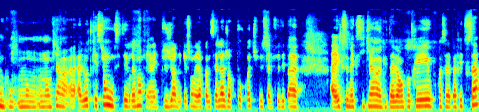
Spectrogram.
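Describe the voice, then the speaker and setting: This dark, mellow voice moves at a fairly quick pace with big swings in loudness, captured with a dry, close sound and no echo. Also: woman, medium pitch for a woman. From France. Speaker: vlogger. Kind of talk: casual storytime vlog. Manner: animated, hesitant with fillers.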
